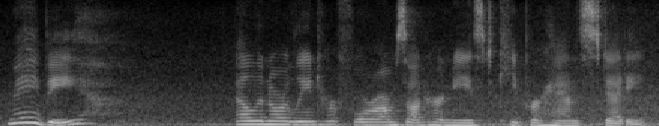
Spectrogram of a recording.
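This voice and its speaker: A woman's voice: lowish voice, quick pace, slight background noise, low-quality recording. A woman narrating first-person fiction aloud as an audiobook, reading expressively and voicing each character.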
